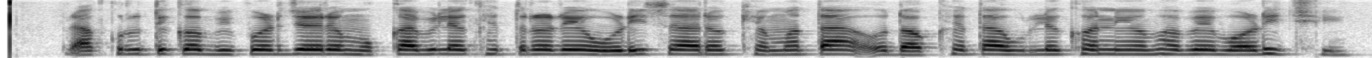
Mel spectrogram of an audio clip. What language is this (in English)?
Odia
